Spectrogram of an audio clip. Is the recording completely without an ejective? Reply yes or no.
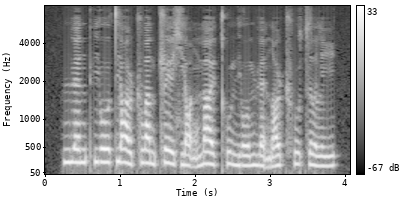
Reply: yes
